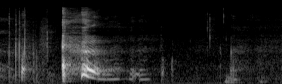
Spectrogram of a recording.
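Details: Single harsh cough burst with a brief voiced tail and faint room noise, from an adult woman who is ill, coughing while reading a bedtime fairy tale aloud.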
